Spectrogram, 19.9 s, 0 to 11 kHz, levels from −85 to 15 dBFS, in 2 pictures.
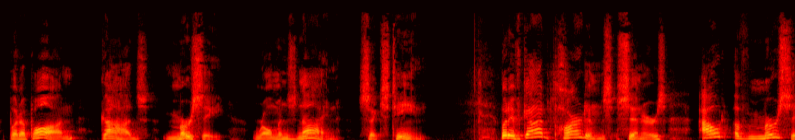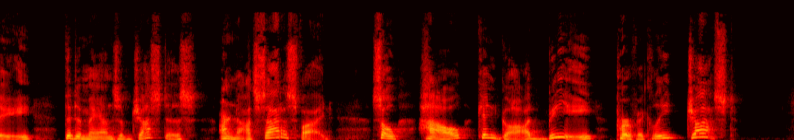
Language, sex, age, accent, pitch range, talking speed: Swedish, male, 60-79, American, 165-245 Hz, 85 wpm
